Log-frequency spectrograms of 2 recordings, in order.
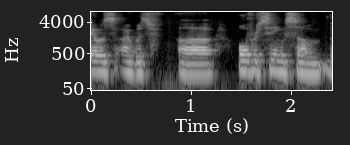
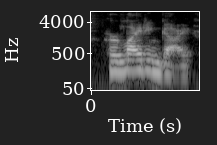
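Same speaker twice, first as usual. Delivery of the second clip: normal talking voice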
